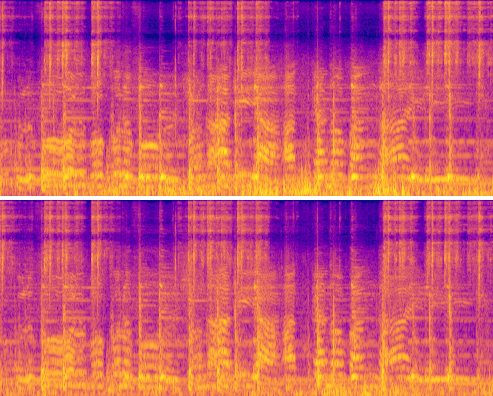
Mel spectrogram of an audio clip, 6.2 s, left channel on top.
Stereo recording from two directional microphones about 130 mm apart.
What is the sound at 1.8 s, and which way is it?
Music, 35° right (ahead or behind).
